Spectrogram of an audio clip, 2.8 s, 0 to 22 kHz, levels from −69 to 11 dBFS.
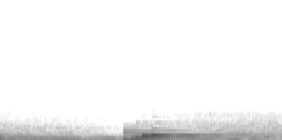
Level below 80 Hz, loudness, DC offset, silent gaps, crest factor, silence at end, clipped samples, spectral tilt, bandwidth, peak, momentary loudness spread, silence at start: -60 dBFS; -28 LUFS; under 0.1%; none; 18 dB; 0 s; under 0.1%; -8 dB/octave; over 20 kHz; -10 dBFS; 16 LU; 0 s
